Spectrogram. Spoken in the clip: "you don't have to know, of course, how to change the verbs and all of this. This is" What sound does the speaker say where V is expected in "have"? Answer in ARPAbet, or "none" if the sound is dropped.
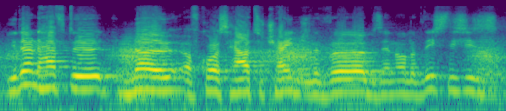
F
